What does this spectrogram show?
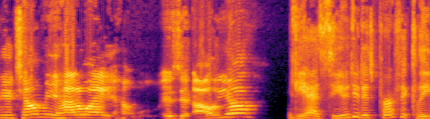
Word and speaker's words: Anya: Can you tell me is it Anya? Yes, you did it perfectly. You're one of the few people that actually pronounced my name perfectly from the first try.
